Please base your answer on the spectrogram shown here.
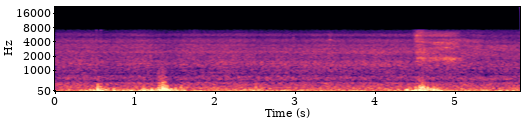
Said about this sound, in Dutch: En ondertussen passeert er een, een, een schip hier over de Schelde. Misschien hoor je het het wassende water. Vind ik zo'n mooi geluid.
